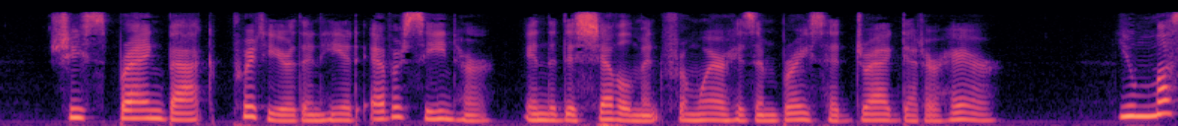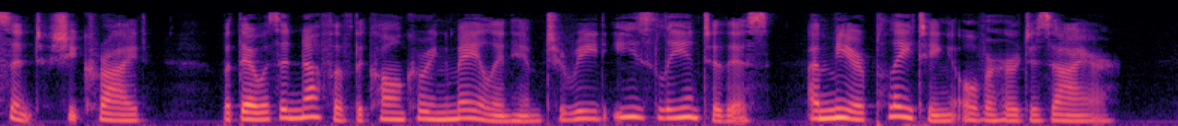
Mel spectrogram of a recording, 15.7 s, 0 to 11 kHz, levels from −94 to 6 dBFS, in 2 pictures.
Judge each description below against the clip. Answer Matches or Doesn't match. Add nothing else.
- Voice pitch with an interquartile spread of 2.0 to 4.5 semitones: Doesn't match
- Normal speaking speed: Matches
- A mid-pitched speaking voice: Matches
